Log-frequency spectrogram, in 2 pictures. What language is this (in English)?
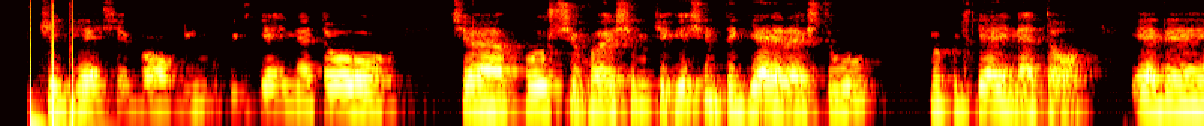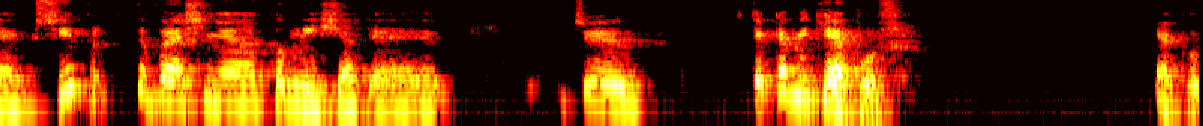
Arvanitika Albanian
